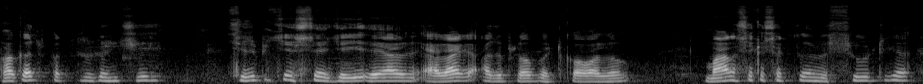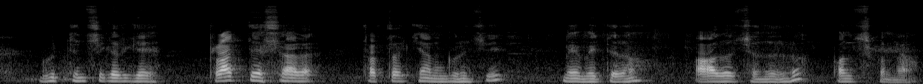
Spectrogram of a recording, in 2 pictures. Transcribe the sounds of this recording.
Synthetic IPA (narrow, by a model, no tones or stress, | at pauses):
bʱɐɡɐt̪pɐk̚t̪ulɡuɾiɲt͡ʃi | t͡ʃiɾipit͡ʃeːst̪e̞ːd͡ʒɛjjaːlɐnḭʔɛlaːɡa̰ːʔɐd̪ipɾoːpeʈːu̥kɔːʋaːloː | maːnɐsikɐʃɐk̚t̪ulɐniʃuːʈiɡaː | ɡuɾt̪iɲt͡ʃɐɡɐliɡeː | pɾaːkt̪ɛːʃaːlɐ | t̪ɐt̪ʋɐɡjaːnɐmɡuɾiɲt͡ʃi | me̞ːmit̪ːɐɾɐm | a̰ːlɔːt͡ʃɐnɐlɐnu | pɐnt͡ʃu̥kunːa̰ːm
